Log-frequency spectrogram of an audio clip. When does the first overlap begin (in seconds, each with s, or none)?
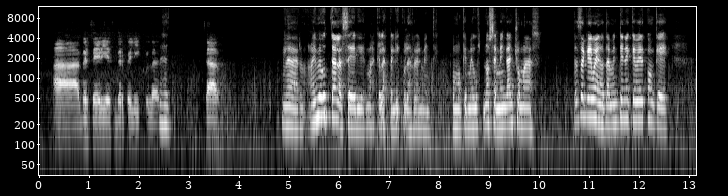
none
